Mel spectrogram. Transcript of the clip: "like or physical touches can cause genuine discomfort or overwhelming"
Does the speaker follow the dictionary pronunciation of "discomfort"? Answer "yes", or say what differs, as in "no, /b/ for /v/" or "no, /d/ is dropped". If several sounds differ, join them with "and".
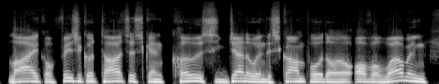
no, /p/ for /f/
